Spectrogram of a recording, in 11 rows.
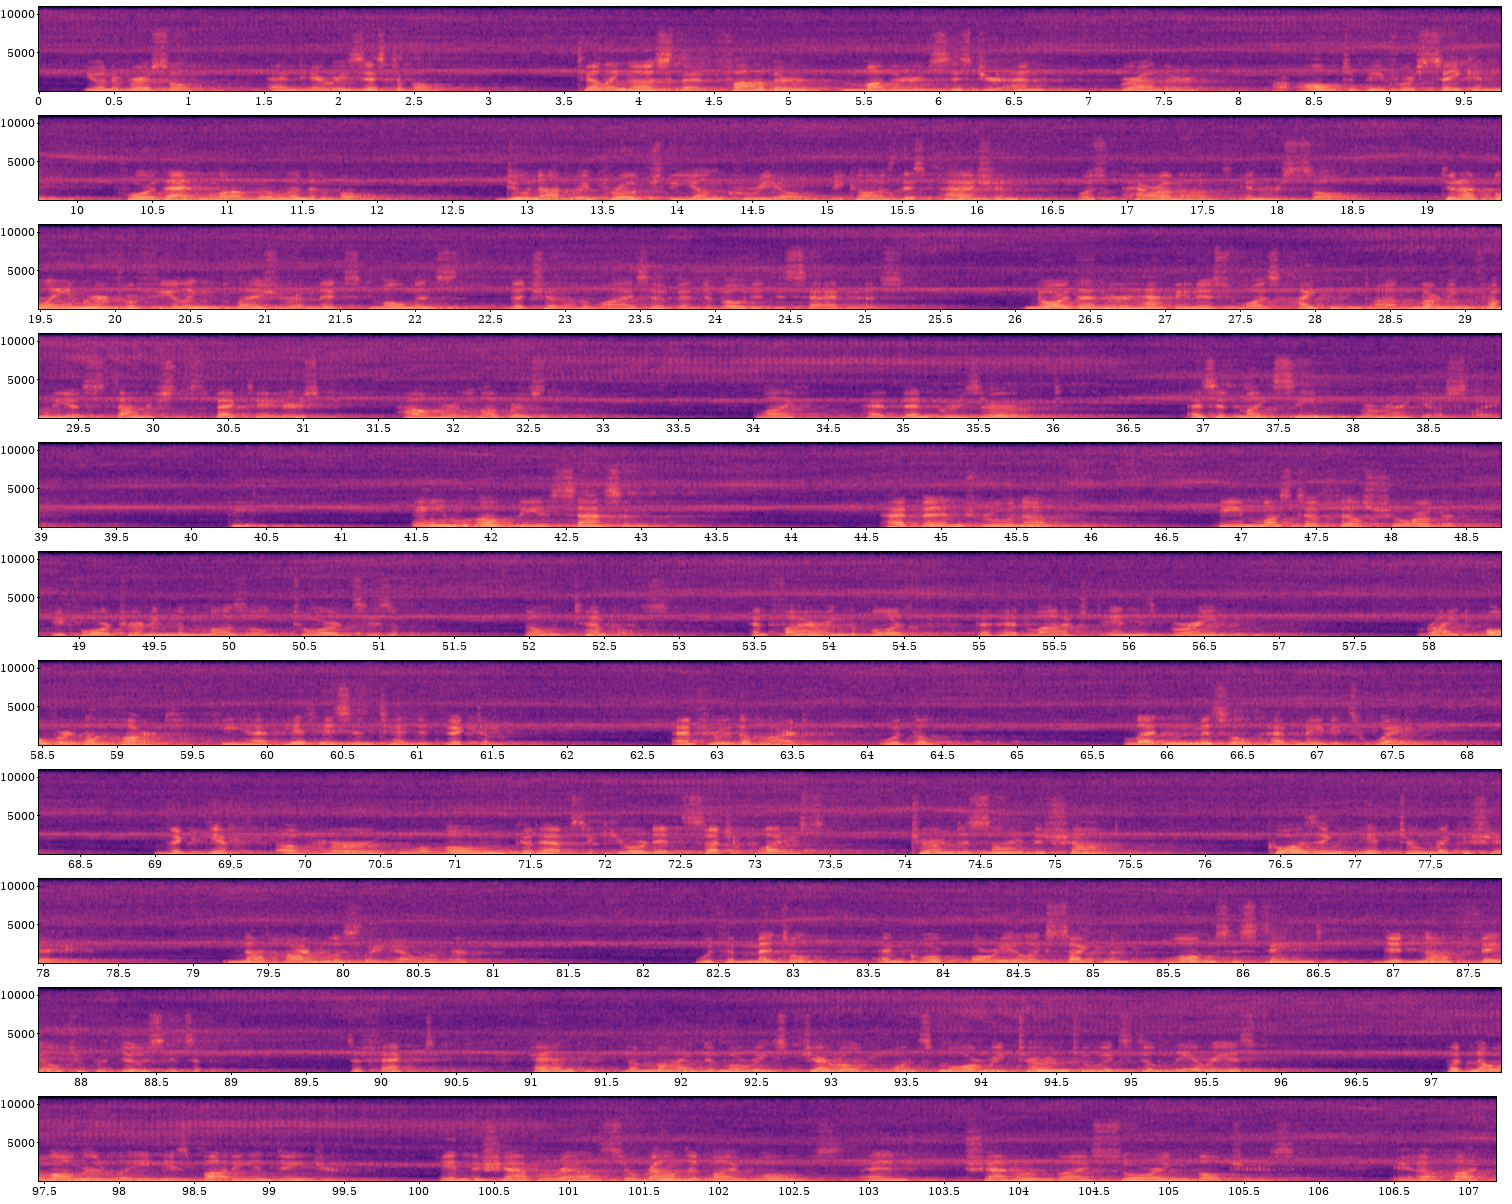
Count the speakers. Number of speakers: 1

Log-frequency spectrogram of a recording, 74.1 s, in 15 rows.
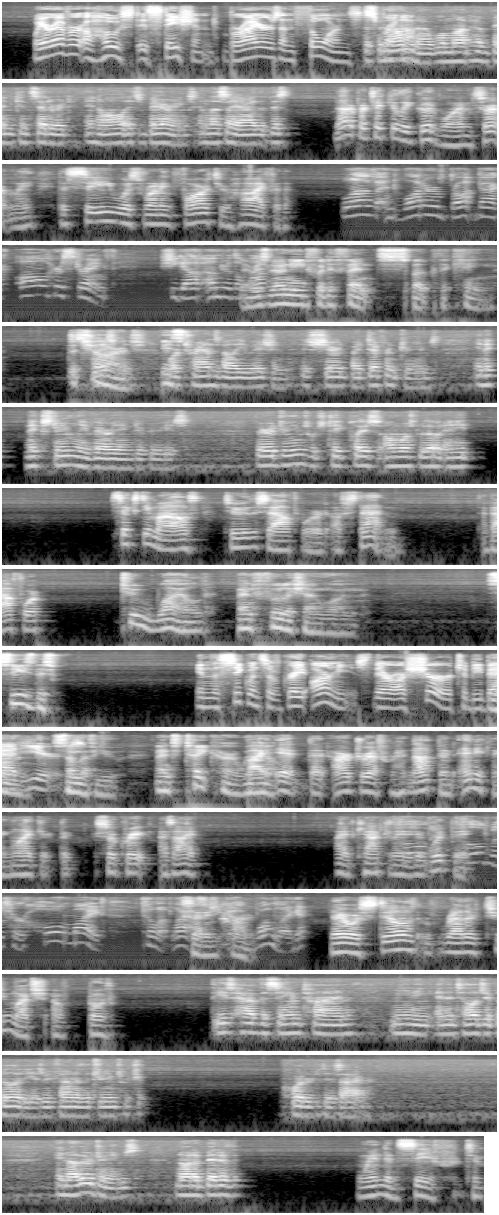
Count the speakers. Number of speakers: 5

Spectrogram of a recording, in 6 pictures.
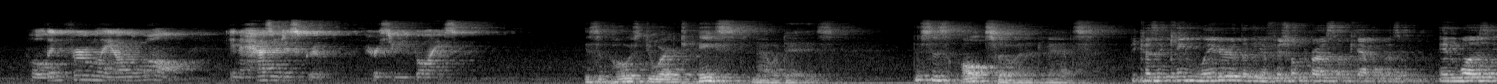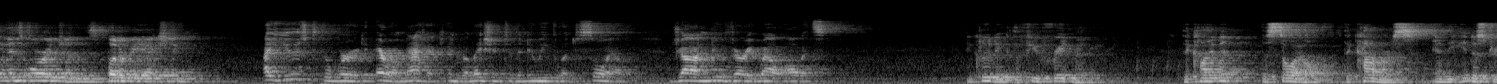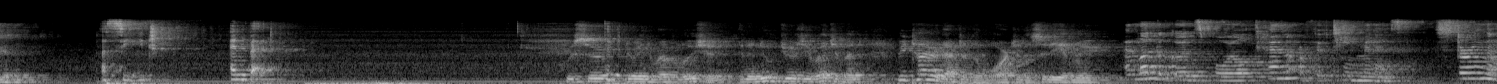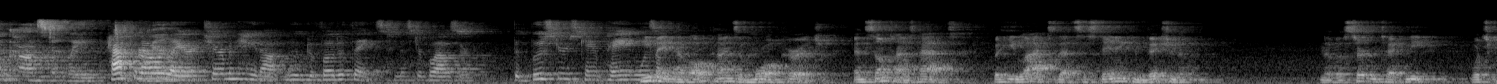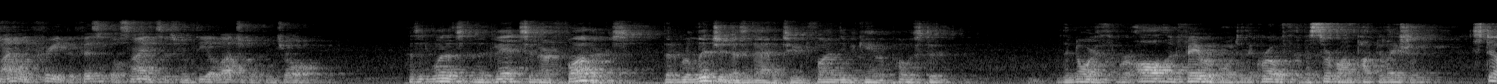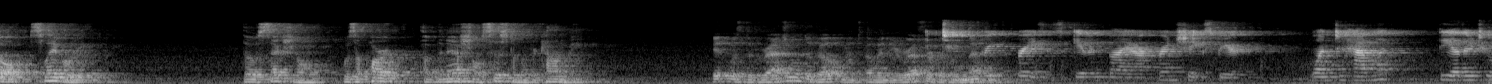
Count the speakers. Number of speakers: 10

